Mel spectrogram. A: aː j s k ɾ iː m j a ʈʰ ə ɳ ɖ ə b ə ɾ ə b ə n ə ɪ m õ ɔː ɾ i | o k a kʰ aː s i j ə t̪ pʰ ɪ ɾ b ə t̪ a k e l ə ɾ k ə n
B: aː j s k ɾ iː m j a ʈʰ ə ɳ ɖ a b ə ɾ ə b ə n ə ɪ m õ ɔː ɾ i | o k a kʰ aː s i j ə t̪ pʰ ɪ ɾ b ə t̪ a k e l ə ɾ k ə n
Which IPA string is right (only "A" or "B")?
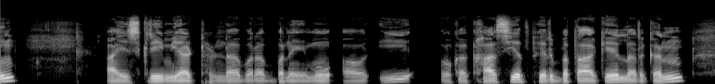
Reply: B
